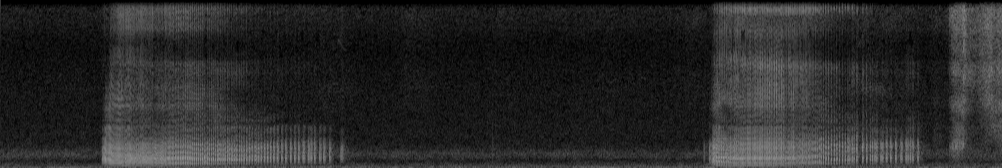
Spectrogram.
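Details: Old male cat asleep and snoring: two long, fluttery, rattling breath sounds about six seconds apart, roughly ten breaths a minute, with quiet between them.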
